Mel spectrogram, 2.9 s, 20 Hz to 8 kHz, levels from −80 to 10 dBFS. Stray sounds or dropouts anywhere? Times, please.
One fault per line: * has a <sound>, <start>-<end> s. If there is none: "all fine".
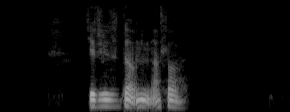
all fine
